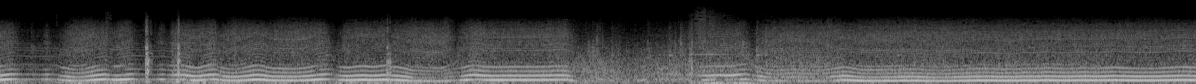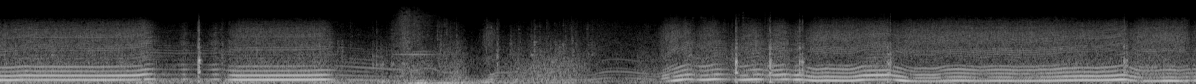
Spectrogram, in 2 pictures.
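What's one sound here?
A car engine revs hard, rising and falling as gears change.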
